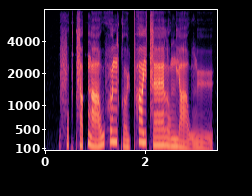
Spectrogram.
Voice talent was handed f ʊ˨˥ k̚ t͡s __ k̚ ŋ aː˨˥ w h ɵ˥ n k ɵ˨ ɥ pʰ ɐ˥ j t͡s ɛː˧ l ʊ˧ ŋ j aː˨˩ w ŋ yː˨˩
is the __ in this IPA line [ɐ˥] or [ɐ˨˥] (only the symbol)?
ɐ˨˥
